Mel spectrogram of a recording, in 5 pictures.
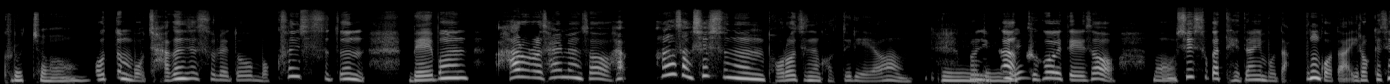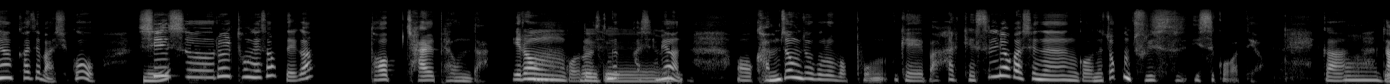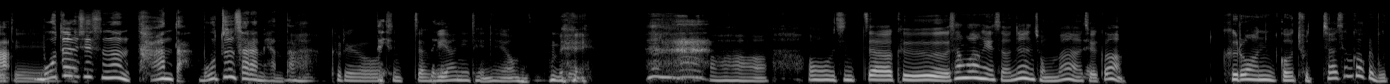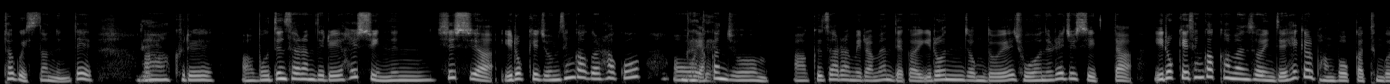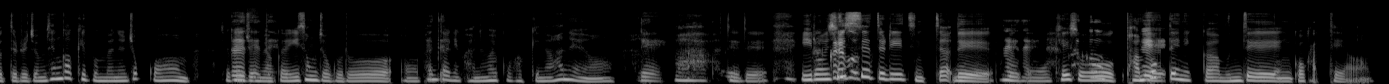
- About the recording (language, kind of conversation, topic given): Korean, advice, 어떻게 하면 실수한 뒤에도 자신에게 더 친절할 수 있을까요?
- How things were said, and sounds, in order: other background noise; laughing while speaking: "네"; laugh; tapping; unintelligible speech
